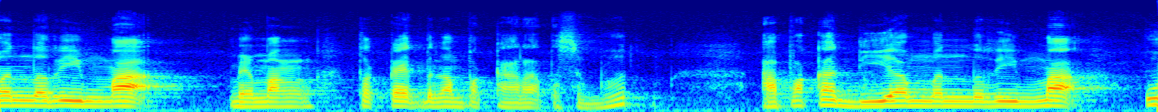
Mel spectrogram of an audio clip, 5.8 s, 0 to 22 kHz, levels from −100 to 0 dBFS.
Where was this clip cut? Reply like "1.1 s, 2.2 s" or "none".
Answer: none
